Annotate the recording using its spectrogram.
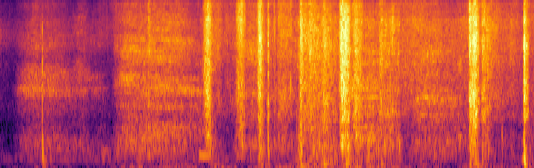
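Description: Footsteps in snow with a winded hiker's heavy breathing, several sharp steps over a few seconds.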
